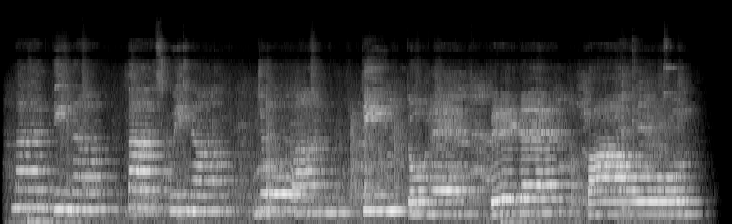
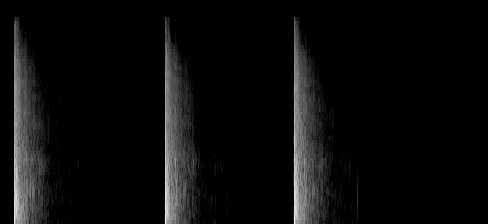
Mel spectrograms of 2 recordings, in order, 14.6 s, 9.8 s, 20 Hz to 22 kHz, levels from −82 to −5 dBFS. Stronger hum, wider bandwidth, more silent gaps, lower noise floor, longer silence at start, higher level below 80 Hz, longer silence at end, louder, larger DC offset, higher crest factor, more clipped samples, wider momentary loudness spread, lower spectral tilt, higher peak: neither; second, 11 kHz vs 13 kHz; second, none vs 2.30-3.27 s, 5.44-5.86 s; second, -50 dBFS vs under -90 dBFS; about the same, 0.2 s vs 0.3 s; second, -50 dBFS vs -44 dBFS; second, 0.6 s vs 3.65 s; about the same, -21 LUFS vs -20 LUFS; neither; second, 14 dB vs 28 dB; neither; second, 12 LU vs 21 LU; about the same, -5.5 dB/octave vs -5 dB/octave; second, -8 dBFS vs 0 dBFS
